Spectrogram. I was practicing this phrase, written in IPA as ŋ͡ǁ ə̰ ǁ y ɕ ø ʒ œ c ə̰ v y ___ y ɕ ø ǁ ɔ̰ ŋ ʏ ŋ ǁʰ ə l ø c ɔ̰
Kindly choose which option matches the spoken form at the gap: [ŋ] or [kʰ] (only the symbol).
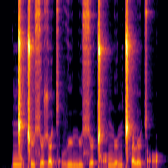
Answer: ŋ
